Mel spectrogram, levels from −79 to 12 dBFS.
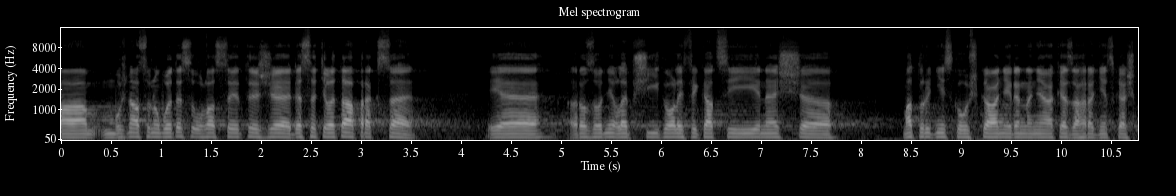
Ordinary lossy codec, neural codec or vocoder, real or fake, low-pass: Opus, 32 kbps; none; real; 14.4 kHz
